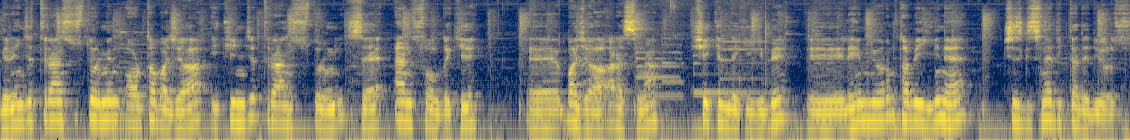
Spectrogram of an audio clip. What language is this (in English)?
Turkish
